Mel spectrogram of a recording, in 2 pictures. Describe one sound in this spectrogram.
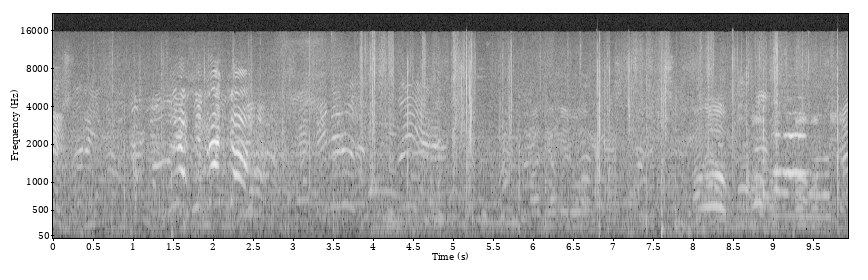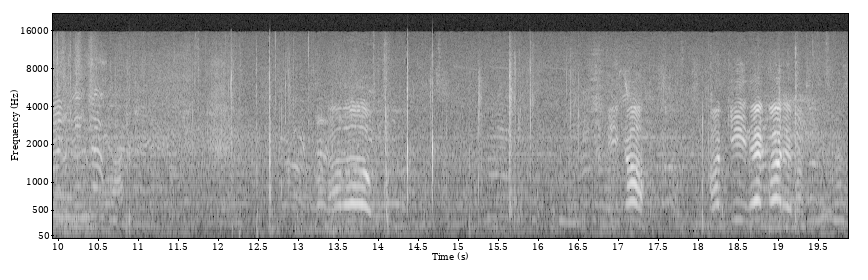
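Young players shout and call out across an open field outdoors.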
